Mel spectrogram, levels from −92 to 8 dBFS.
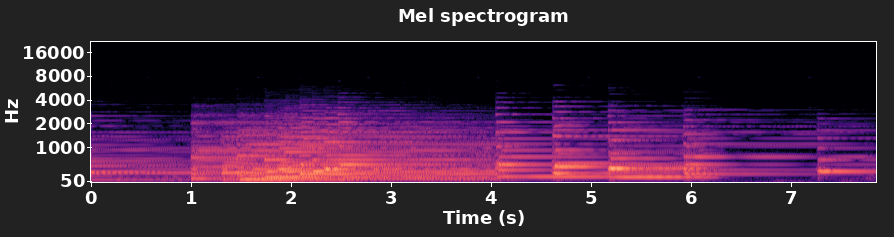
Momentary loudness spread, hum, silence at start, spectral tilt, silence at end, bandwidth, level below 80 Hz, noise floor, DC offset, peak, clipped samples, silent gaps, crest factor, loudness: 19 LU; none; 0 s; -11.5 dB/octave; 0 s; 4.3 kHz; -62 dBFS; -44 dBFS; under 0.1%; -6 dBFS; under 0.1%; none; 16 dB; -23 LUFS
